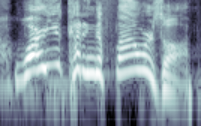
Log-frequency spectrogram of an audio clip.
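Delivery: high, exasperated demand; retold outburst. Confronting her mother cutting off the flowers, high and exasperated. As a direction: throw the question at her in disbelief. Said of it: "I said, what the fuck".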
